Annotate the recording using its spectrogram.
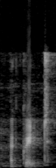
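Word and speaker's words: acquit: अक्विट, pronunciation है अक्विट।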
